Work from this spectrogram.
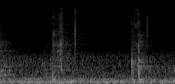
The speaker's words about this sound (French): Ouverture de porte.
